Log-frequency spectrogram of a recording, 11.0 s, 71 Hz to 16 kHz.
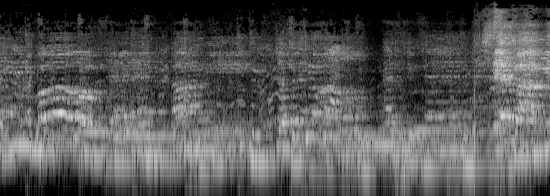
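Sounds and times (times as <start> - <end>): men singing unaccompanied: 0.0 - 11.0.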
